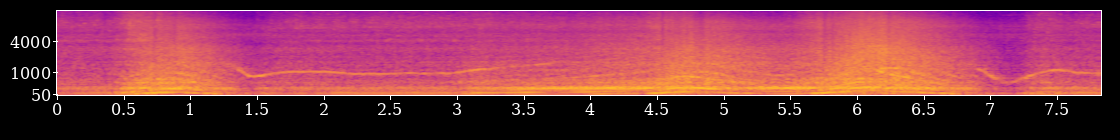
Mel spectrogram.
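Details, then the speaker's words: 1987 Porsche 911 Carrera 3.2 engine on a test stand: throaty exhaust blips rising smoothly to about 2000 rpm, even firing, no misses; normal revving. "yeah just watch the RPM go up two thousand that sounds great"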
